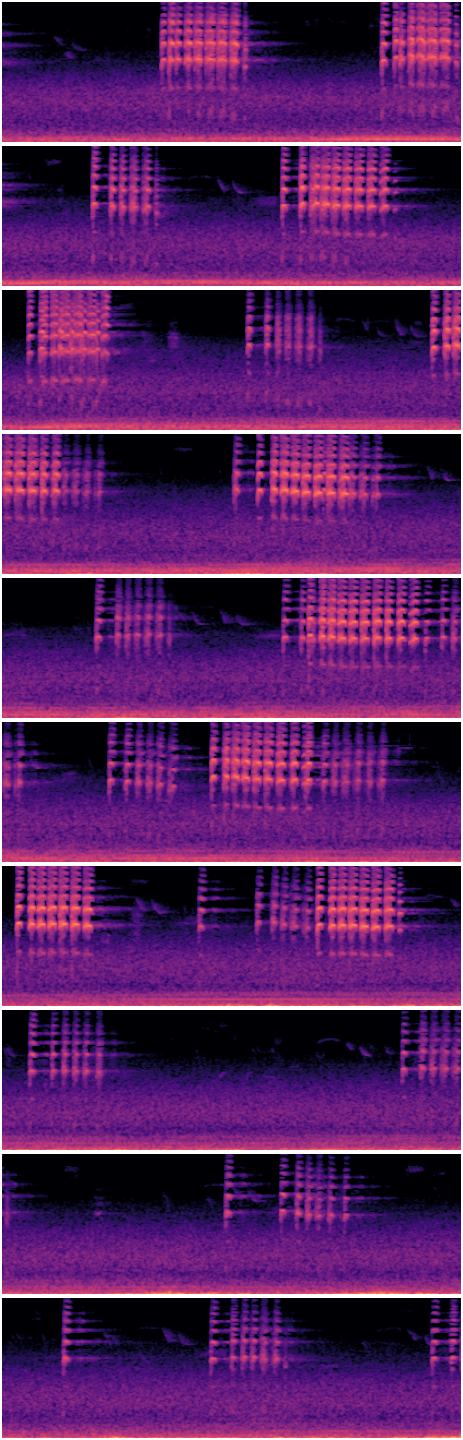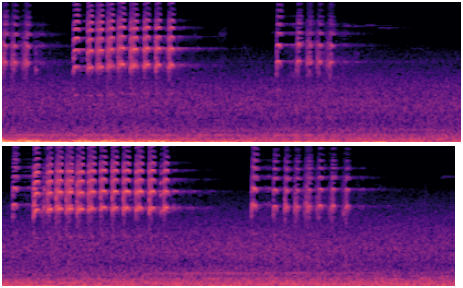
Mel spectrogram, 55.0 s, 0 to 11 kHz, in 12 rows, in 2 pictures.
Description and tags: Masked Lapwing #1
Two adult Masked Lapwings protecting their chick hidden in the grass. Recorded on a Marantz PMD 661, 25 August 2021, with a Rode NT4.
